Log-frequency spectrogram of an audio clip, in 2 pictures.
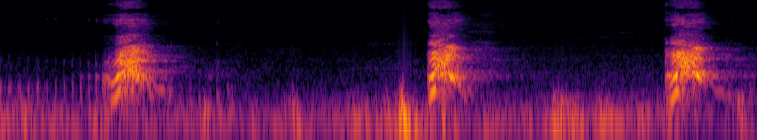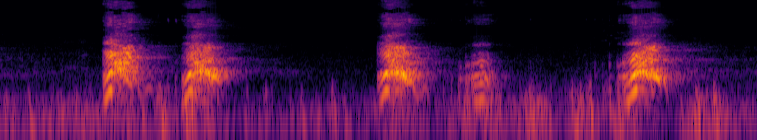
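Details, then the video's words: Pet French Bulldog Piper barking at a new artichoke plant at home; a steady run of seven or eight sharp barks about one second apart, a couple in quick pairs. "PIPER takes on the new ARTICHOKE PLANT"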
